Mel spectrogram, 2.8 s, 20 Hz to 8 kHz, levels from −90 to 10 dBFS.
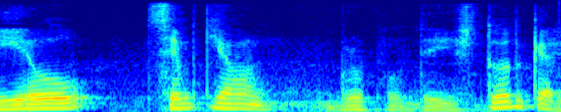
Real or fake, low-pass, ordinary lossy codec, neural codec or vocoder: fake; 7.2 kHz; none; codec, 16 kHz, 1.1 kbps, Voila-Tokenizer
